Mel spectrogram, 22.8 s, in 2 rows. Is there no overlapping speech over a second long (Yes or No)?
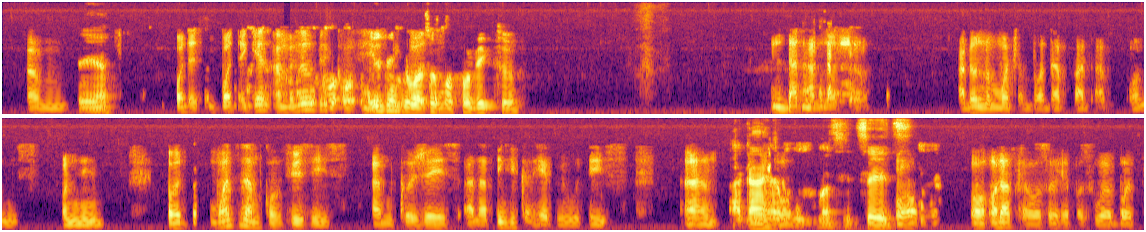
No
